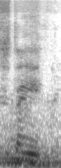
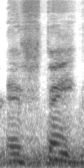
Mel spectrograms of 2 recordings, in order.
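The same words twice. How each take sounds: First: "state" said without the opening e; "state", the clipped accent version; dropped e. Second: "estate" with a clear opening e sound; careful estate. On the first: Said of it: "it's my Texas accent". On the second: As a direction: say "estate" as e-state, not state. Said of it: "not state". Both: Shown as a demonstration.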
